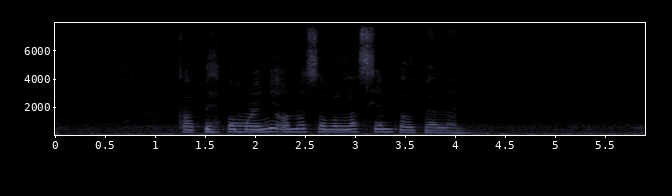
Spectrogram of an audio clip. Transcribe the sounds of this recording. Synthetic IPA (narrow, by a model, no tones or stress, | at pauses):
kab̥ɛ̤hpəmaineɔnɔsəwəlasjanb̥a̤lb̥a̤lan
